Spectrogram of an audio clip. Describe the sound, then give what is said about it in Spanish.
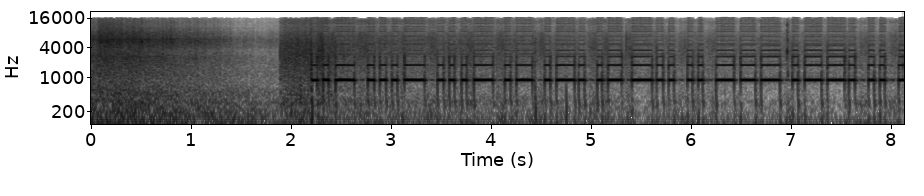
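Telegraph signal beeps: many short, high keyed tones in a quick, uneven Morse-like rhythm begin after about two seconds of loud, dense rumbling noise and carry on steadily to the end. “El telégrafo inconfundible”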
